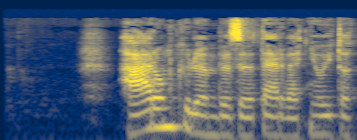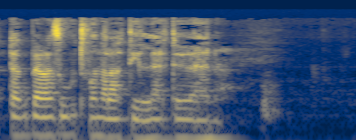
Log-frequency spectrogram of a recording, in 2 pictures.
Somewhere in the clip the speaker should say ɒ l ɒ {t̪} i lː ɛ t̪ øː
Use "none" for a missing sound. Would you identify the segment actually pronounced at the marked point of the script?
t̪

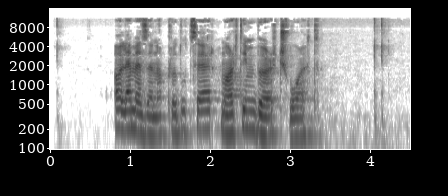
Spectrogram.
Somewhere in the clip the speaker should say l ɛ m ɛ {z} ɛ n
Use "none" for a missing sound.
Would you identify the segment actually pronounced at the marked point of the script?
z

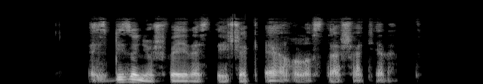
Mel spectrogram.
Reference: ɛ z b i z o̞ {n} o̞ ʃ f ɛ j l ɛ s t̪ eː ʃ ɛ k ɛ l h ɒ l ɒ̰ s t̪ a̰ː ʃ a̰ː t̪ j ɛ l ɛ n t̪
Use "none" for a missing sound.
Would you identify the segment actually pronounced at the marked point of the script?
ɲ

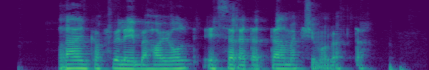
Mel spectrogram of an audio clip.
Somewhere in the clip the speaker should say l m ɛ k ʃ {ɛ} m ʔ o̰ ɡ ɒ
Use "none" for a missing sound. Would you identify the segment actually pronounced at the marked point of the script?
i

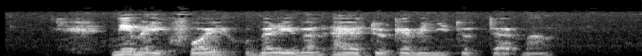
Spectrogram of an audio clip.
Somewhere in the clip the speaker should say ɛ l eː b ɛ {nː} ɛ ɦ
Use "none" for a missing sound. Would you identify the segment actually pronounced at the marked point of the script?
n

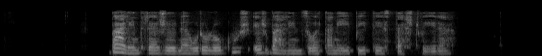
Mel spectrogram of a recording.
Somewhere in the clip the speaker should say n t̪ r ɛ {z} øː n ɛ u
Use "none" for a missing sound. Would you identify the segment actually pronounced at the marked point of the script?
ʒ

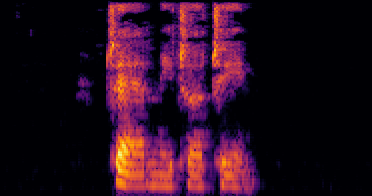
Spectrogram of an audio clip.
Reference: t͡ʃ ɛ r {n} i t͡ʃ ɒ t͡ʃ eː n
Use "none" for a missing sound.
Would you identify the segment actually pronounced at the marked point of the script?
n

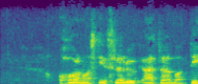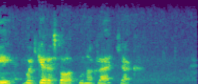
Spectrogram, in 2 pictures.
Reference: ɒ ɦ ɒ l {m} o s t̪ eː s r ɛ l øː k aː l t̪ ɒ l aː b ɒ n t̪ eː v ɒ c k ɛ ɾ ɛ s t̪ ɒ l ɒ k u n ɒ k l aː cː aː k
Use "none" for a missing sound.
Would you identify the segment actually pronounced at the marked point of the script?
m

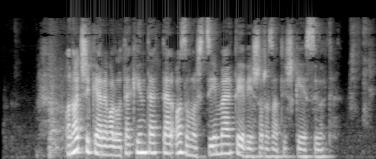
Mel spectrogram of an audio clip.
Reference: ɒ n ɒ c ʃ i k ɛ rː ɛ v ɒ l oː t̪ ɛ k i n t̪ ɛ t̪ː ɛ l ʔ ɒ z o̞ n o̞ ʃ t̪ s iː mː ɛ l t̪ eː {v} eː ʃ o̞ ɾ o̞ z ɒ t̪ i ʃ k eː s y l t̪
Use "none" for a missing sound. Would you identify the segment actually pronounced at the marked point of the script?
v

